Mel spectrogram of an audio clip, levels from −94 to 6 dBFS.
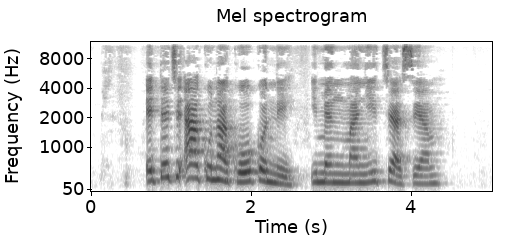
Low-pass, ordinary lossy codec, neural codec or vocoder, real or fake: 10.8 kHz; MP3, 96 kbps; none; real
